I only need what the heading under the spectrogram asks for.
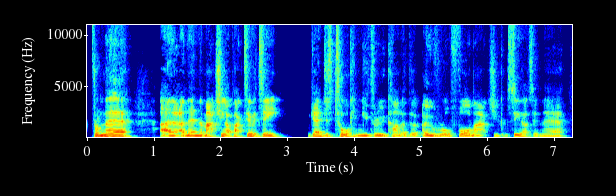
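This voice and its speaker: A man walking viewers through software in a webinar, talking casually and loosely with fillers and self-corrections. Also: medium pitch, fairly even intonation, moderate pace. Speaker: software trainer. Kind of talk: webinar screen-share walkthrough.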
